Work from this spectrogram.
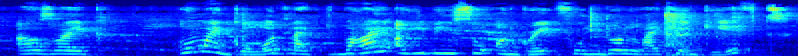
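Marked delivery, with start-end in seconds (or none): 1.1-4.9 louder, indignant oh my God; offended retort. Retold or imitated. Girlfriend scolding the boyfriend for being ungrateful, loud and indignant. Retold quarrel, she's offended.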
